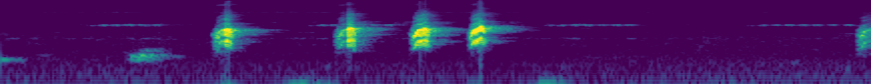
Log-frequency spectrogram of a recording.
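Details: Sooty-headed bulbul song meant to provoke a rival and a silent bulbul: four loud, harsh, buzzy notes close together, with a faint thin whistle in the background.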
